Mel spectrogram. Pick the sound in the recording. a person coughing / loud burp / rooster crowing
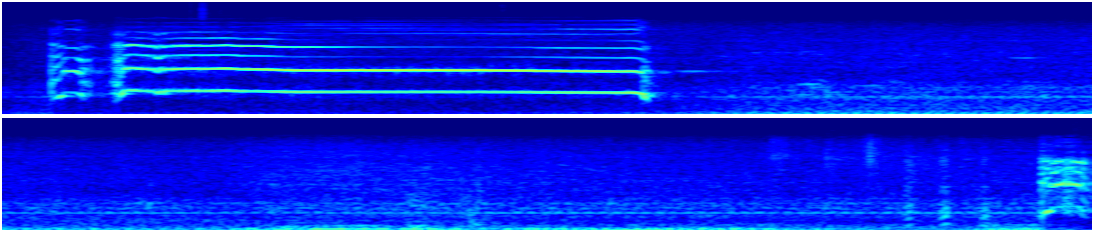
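rooster crowing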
